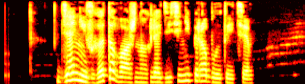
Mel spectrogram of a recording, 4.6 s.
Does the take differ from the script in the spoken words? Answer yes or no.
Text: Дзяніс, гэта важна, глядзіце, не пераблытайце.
no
